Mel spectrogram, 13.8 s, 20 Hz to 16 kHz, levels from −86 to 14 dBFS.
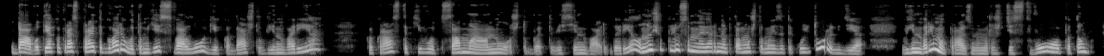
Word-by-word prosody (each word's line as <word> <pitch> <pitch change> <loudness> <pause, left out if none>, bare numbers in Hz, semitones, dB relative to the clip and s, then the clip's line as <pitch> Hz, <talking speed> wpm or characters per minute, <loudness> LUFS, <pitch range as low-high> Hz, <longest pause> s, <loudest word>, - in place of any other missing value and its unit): Да. 220 -5 +6
Вот 175 +5 -2
я 235 0 +7
как 235 0 -6
раз 255 0 +3
про 255 +1 +4
это 235 -4 -1
говорю. 300 +9 +4
В - - +1
этом 190 0 -2
есть 250 +6 -1
своя 195 -1 +3
логика, 190 - -3
да, 175 +4 -1
что 200 - -13
в 160 - -20
январе 190 - -1 0.6
как - - -7
раз 220 +6 0
таки 205 - -7
вот 195 -1 -5
самое 200 -2 +2
оно, 180 0 -2
чтобы - - -10
это - - -14
весь 155 +1 -11
январь 160 -3 -4
горело. 205 - 0
Ну 260 - +5
ещё 335 +1 -1
плюсом, 325 -3 0
наверное, 250 -1 +1
потому 225 +1 -1
что 230 -4 -7
мы 205 +1 -2
из 195 - -7
этой 195 - -9
культуры, 225 - +2
где 155 -2 -3 0.5
в - - -11
январе 210 - +4
мы 330 -8 +7
празднуем 155 -1 -3
Рождество, 160 - -1
потом 225 +4 -2
205 Hz, 195 wpm, -22 LUFS, 175-245 Hz, 0.6 s, я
